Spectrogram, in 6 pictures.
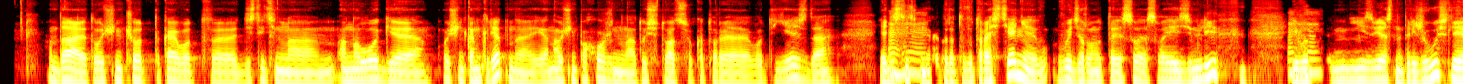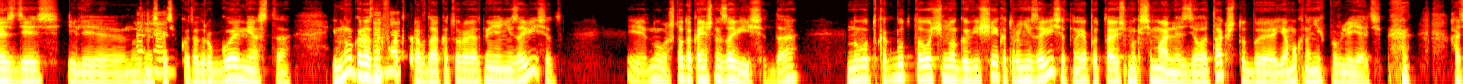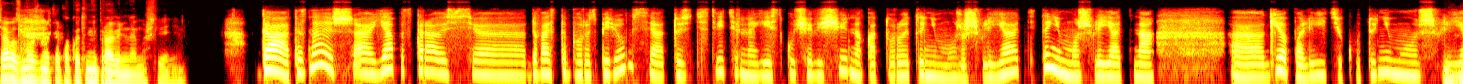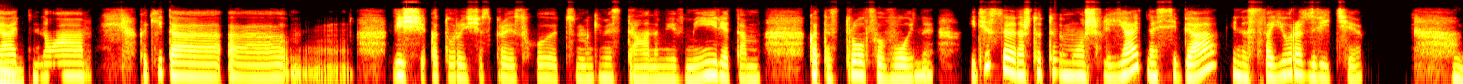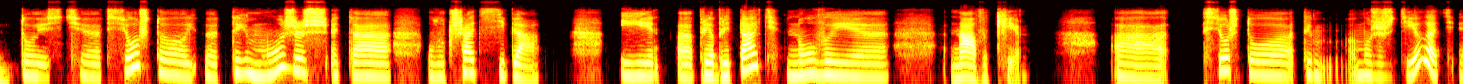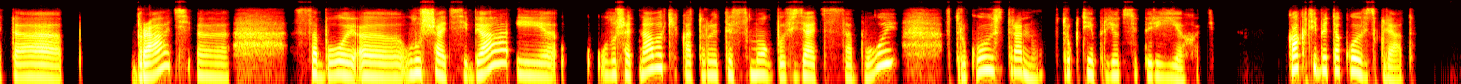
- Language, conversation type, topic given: Russian, advice, Как мне сосредоточиться на том, что я могу изменить, а не на тревожных мыслях?
- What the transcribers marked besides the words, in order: chuckle; chuckle; inhale; other background noise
